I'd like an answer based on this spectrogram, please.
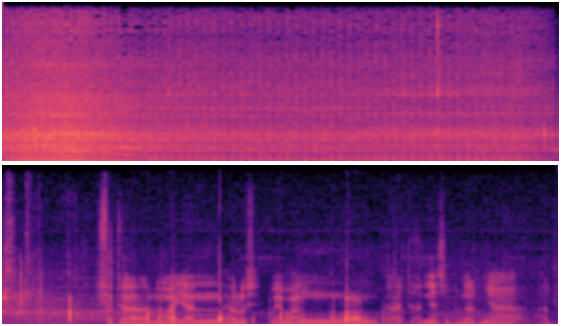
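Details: Yamaha Mio scooter, CVT cover reassembled, with a groaning "krok krok" on pull-away (suspected causes: roller housing, CVT bearings, driven face bearing, transmission): engine idles with an even, quick putter, no grinding or rattle; smooth CVT running.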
